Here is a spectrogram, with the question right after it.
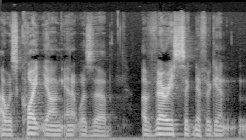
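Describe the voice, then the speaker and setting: A man talks in a fairly low voice, his intonation staying fairly even. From United States. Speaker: composer and conductor. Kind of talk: interview conversation. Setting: video call. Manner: halting, with many fillers.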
